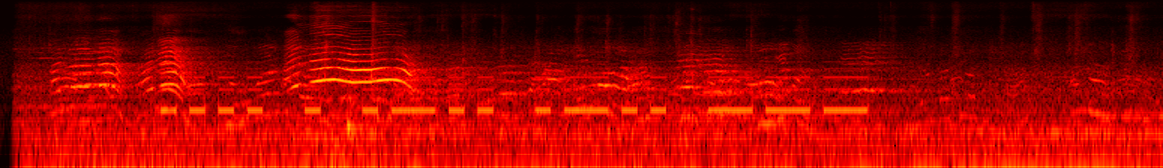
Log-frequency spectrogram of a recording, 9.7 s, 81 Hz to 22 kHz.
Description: Morse code, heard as a keyed tone, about 10 wpm, 560 Hz, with the noise of a park. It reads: HELLO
